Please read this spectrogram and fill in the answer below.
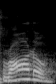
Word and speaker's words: Toronto: Toronto. That's how you pronounce it. Toronto, Boston. Because it's not barbecue, this is Toronto.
